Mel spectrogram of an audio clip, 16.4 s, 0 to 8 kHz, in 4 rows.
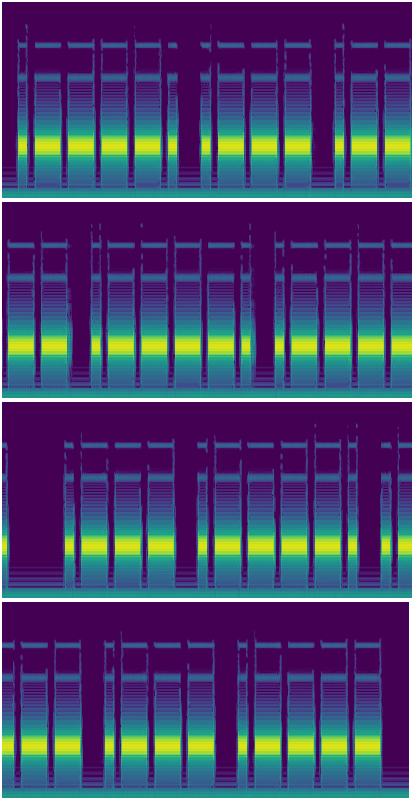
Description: Morse code, heard as a keyed tone, about 14 wpm, 800 Hz. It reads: 'J1'1 J'JJ1
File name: CW gyakorlas j 1 aposztrof 12 baud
